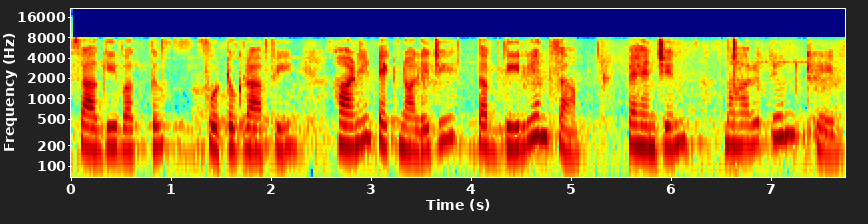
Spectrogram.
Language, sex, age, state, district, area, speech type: Sindhi, female, 18-30, Delhi, South Delhi, urban, spontaneous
